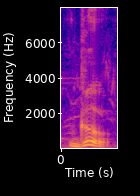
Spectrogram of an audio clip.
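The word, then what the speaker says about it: 狗: By the way, in Chinese, dog is pronounced gu, gu.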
